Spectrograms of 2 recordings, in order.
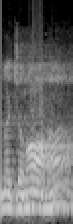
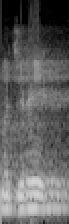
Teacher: يعني لو قلنا مجراها فخمنا لكن لما أملنا نقول مجري رققنا · Term: الإمالة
